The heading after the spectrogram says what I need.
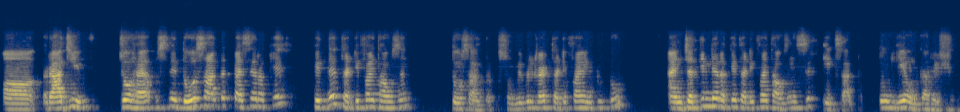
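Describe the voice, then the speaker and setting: A woman teaching an exam-prep math lesson, switching between Hindi and English. She reads the questions out slowly and explains them quickly. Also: medium pitch. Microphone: screen-share voice recording. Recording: slightly dull lo-fi audio.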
